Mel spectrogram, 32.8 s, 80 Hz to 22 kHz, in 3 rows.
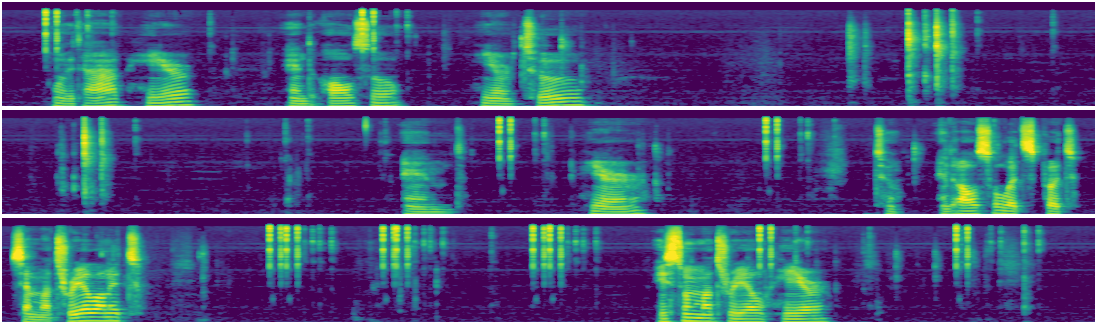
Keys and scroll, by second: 4.9 Left, 5.2 Right, 9.0 Return, 16.9 Left, 23.8 ctrl+d.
